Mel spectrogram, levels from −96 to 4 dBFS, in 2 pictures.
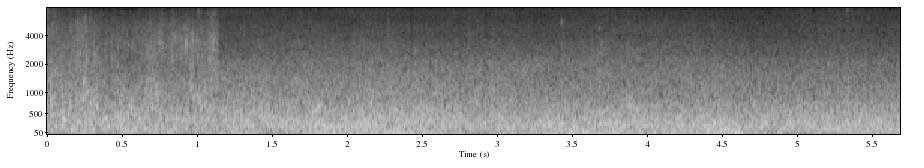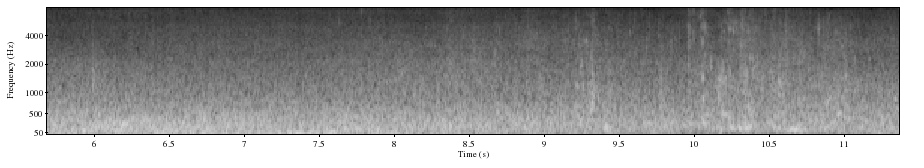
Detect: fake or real real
